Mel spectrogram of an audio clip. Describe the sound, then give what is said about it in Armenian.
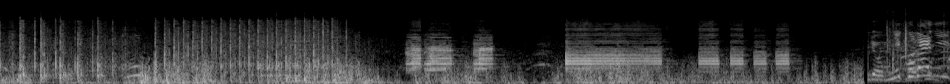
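Gunshots fired into the air by police dispersing a crowd at a protest against military mobilization: a loud run of rapid, dense cracks gives way to shorter bursts and shrill tonal sounds, with voices present throughout. “Իրավապահները մարդկանց ցրելու համար նույնիսկ օդ են կրակել։”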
